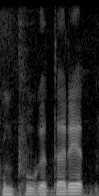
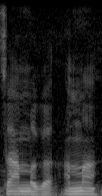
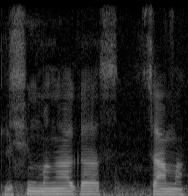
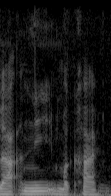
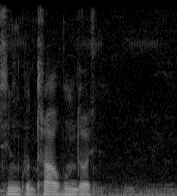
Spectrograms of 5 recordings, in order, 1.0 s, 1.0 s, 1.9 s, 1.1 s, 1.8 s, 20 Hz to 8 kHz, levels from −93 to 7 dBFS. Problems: continuous background conversations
